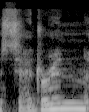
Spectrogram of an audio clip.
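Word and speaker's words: Sanhedrin: of the song is S A N H E D R I N. Sadin, I think is how you pronounce it.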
